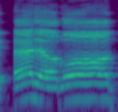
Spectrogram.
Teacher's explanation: वमा अद, दाल है, ये साकिन है, इसमें हमने झटका देना है। अद, अद रो, अगला हर्फ है रो, कड़ा ज़बर है इसके ऊपर, इसको मोटा करेंगे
